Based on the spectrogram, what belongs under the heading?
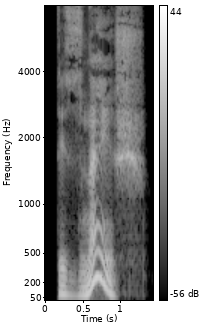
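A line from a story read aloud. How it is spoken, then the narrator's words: Thoughtful. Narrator (Russian): задумчиво произнес голос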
